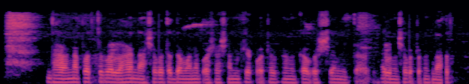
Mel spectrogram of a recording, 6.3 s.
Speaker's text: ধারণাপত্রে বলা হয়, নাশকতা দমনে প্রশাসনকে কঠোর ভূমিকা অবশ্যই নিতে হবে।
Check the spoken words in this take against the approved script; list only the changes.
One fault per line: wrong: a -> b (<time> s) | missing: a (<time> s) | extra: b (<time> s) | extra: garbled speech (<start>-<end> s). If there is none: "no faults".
extra: garbled speech (5.1-6.1 s)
